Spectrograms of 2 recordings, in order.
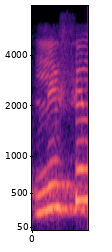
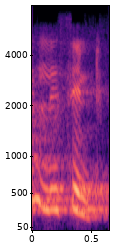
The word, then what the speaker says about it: listen: तापर ये लिखाई लिसन LISTEN लिसन लिखाई पिला माने सेटा आम लिसन पढ़ुचु सेटा ना कि लिसेंट पढ़ुचु तो टी से साइलेंट अच्छी।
